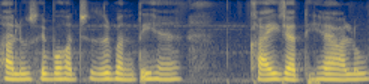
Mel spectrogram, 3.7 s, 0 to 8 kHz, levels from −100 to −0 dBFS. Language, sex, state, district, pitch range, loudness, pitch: Hindi, female, Goa, North and South Goa, 190-200 Hz, -17 LUFS, 195 Hz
